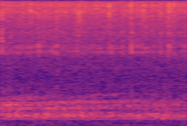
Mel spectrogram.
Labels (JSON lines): {"label": "anthrophony, boat engine", "recorder": "HydroMoth"}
